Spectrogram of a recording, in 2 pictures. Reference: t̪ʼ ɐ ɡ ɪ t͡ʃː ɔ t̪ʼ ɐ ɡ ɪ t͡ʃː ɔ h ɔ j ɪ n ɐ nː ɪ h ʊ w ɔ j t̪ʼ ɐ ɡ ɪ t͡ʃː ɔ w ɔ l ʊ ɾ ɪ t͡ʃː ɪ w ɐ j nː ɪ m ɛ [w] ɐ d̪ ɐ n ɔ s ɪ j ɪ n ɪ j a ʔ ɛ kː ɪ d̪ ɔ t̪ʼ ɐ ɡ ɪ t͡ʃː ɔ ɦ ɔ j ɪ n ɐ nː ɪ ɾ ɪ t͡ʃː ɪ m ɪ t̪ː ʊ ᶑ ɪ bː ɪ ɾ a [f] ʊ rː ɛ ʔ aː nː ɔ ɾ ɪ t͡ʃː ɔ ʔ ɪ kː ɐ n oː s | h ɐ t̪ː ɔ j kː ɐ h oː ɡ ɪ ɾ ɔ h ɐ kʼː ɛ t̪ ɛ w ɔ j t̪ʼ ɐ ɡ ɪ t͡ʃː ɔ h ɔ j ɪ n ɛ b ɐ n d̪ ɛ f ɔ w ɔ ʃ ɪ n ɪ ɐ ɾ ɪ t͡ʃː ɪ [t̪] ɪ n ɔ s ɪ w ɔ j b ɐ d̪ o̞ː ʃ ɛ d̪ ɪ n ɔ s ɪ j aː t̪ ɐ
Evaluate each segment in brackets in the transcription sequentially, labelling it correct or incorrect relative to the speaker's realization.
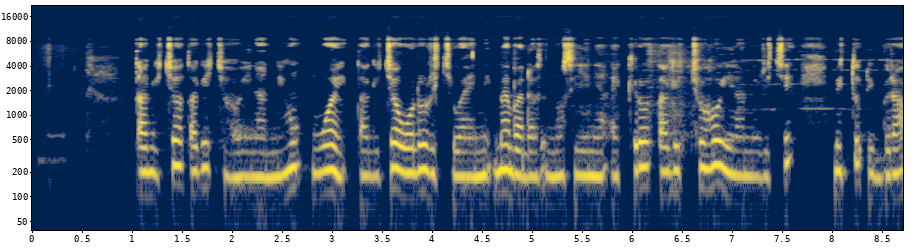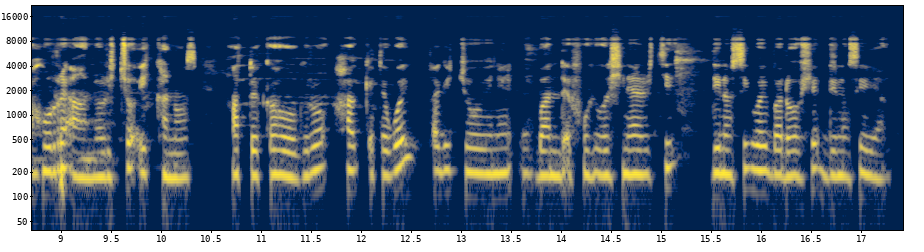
incorrect, incorrect, incorrect

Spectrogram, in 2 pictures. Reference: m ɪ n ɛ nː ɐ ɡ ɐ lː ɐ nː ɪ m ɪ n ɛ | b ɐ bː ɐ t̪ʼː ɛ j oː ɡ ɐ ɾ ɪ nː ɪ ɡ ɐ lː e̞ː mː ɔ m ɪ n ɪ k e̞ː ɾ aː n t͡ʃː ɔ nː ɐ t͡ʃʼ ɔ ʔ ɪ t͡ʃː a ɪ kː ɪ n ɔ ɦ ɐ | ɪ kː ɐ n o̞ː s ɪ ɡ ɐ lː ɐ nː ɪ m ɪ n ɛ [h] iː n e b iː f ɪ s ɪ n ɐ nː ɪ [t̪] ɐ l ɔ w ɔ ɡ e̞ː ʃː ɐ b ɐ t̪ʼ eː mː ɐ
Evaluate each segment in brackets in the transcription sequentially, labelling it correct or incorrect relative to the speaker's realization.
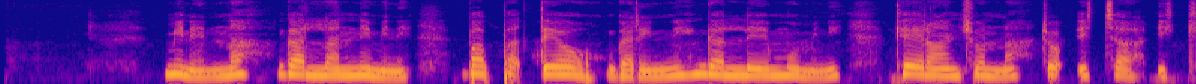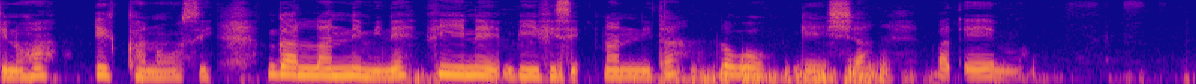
incorrect, correct

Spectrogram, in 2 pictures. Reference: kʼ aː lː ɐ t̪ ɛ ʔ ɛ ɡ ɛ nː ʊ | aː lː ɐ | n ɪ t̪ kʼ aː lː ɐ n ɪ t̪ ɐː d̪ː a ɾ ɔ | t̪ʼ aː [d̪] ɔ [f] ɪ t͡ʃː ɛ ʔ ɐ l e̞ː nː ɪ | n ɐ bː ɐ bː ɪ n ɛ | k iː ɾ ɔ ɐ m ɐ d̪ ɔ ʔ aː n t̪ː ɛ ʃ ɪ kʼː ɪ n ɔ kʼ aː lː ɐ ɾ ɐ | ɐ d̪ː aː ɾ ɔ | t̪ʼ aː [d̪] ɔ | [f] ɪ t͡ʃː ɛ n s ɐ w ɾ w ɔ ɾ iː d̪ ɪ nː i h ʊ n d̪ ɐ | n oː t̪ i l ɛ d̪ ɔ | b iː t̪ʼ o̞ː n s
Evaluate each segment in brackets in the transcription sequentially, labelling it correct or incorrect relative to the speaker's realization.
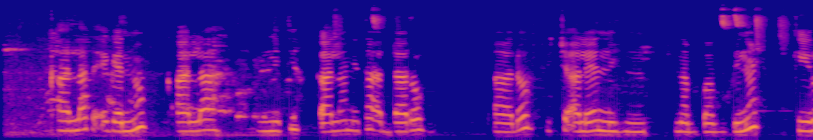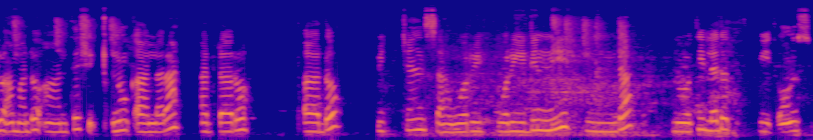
correct, correct, correct, correct

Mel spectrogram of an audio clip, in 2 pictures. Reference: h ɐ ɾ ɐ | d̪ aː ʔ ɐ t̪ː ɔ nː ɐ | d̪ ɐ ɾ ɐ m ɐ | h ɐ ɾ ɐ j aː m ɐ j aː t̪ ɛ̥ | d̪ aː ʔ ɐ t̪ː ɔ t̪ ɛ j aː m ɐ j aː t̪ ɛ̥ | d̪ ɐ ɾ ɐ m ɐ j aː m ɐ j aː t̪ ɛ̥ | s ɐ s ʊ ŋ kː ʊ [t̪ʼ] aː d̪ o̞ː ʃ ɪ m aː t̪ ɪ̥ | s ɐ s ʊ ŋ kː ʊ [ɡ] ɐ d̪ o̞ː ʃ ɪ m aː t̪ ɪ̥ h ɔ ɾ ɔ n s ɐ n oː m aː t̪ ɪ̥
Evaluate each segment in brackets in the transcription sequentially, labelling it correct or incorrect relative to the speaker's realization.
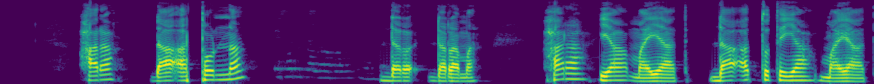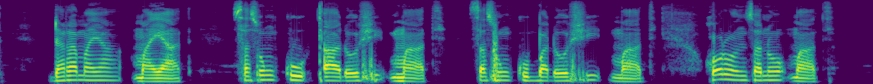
correct, incorrect

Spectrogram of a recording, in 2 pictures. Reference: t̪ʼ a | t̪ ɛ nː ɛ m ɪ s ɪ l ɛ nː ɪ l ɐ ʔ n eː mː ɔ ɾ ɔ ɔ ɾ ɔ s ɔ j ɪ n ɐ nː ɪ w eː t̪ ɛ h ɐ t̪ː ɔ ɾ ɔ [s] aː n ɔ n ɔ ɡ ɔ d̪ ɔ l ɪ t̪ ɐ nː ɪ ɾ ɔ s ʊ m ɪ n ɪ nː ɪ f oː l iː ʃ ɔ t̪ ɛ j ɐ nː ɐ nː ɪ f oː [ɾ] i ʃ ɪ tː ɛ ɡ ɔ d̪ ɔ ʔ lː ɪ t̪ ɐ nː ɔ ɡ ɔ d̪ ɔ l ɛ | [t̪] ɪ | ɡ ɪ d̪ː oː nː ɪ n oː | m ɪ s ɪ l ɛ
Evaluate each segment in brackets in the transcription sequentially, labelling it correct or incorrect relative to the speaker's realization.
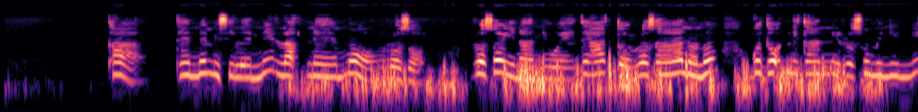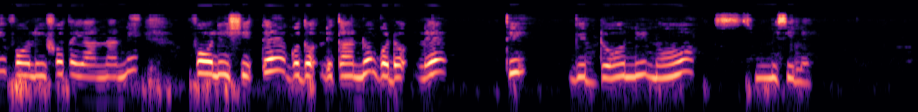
correct, incorrect, correct

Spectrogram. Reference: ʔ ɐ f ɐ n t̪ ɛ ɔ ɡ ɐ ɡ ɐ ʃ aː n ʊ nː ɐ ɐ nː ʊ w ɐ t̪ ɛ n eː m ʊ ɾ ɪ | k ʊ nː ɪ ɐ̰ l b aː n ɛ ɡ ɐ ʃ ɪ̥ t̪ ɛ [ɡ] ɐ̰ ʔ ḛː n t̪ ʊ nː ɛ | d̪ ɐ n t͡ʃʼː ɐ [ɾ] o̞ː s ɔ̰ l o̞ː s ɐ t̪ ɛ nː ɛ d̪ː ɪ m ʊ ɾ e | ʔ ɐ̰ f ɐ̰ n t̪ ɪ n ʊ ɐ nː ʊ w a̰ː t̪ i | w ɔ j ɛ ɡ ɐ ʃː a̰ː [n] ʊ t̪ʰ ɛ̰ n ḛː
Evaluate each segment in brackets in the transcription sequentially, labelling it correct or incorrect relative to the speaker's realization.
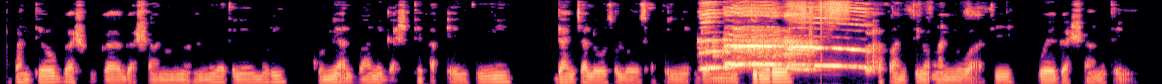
incorrect, incorrect, correct

